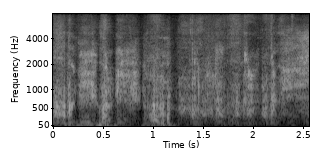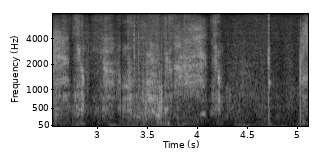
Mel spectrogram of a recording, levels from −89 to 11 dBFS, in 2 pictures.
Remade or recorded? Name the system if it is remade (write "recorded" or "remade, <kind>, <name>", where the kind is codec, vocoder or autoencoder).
remade, codec, DAC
